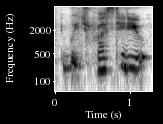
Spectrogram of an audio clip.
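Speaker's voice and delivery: slow whispered we trusted you; hurt whisper. Real, not acted. Vlogger telling Joe how betrayed she feels, whispered. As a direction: breathe it out, wounded.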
